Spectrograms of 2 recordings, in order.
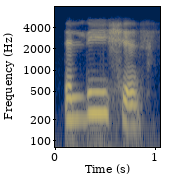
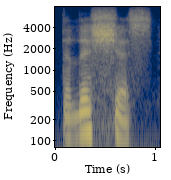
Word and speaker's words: delicious: Delicious. CH sound. Right. Delicious. Delicious. Wait, CH or SH? SH. SH. Right. The sh sound.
